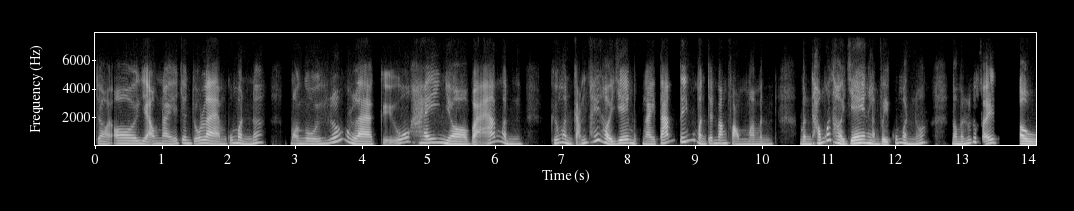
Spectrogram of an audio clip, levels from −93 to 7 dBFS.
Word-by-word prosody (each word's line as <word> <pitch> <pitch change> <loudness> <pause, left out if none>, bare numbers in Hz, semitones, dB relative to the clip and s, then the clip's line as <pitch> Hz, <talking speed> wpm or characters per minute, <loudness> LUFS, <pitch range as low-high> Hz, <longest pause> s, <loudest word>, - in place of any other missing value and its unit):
Trời 180 -3 -3
ơi, 195 0 +1
dạo 185 0 +1
này 180 -3 -2
ở - - -3
trên 215 -3 -2
chỗ 185 0 -3
làm 190 -6 +3
của 205 - -6
mình 205 -7 -1
á, 235 +6 -3 0.4
mọi - - -4
người 180 -1 -3
rất 290 - -3
là, 175 -5 +3
kiểu, 270 +6 -3
hay 240 +3 -1
nhờ 175 -10 +3
vả 155 - +3
mình, 170 -7 -4 0.4
kiểu, 220 +3 -2
mình 250 -8 -1
cảm 230 +4 -2
thấy 385 +9 -2
thời 180 -8 +4
gian 220 +4 +2
1 200 - -4
ngày 165 -3 -1
8 215 - +3
tiếng 315 +3 +1
của 430 - -7
mình 175 - 0
trên 195 +3 -4
văn 210 0 0
phòng 160 -7 -3
mà 160 - -3
mình 155 0 -8 0.4
mình 165 0 -1
hổng 210 - +1
có 420 - +2
thời 225 - +3
gian 225 +4 +6
làm 175 -6 -1
việc 155 -2 +1
của 230 - -5
mình 215 -9 -2
nữa, 210 +10 -4 0.4
mà 170 - -1
mình 170 +5 -1
cứ 295 - -1
phải 235 +4 +4 0.4
ừ, 185 -2 +7
195 Hz, 220 wpm, -24 LUFS, 170-225 Hz, 0.4 s, ừ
